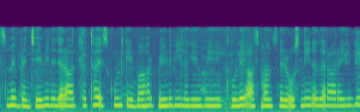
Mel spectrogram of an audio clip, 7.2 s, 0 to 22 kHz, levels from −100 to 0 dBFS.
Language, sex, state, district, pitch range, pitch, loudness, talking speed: Hindi, female, Bihar, Purnia, 235-250 Hz, 240 Hz, -14 LUFS, 225 wpm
